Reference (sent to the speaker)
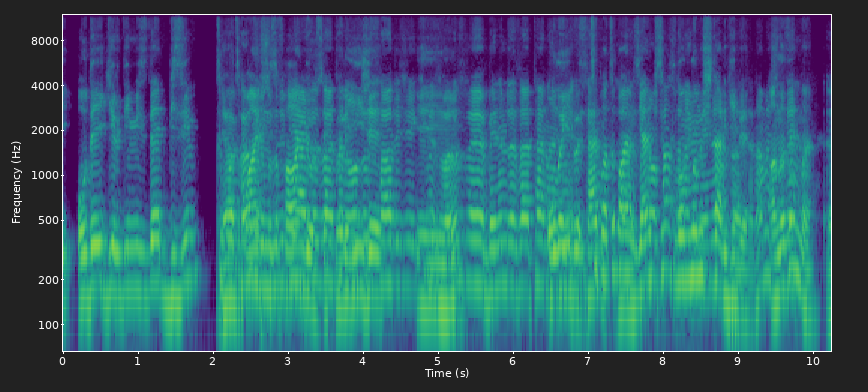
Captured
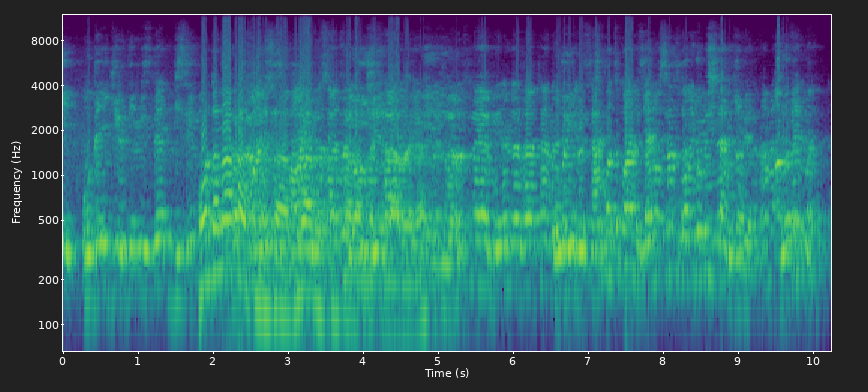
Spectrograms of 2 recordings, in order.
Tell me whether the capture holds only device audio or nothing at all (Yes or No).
No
